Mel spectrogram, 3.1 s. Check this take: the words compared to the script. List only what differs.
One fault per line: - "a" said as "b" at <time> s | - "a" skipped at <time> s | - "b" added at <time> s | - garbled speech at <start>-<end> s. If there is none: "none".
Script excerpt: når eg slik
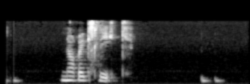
none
